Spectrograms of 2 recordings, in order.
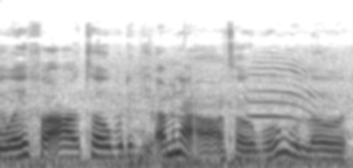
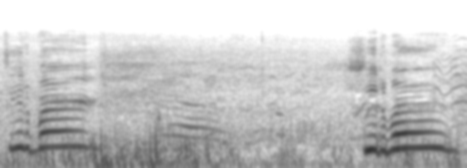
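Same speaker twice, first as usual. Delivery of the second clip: higher, sing-song coaxing to a little one; 7 semitones higher, 5 dB quieter than usual. Real, not acted. Mother urging her baby toward daddy, lilting baby talk.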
